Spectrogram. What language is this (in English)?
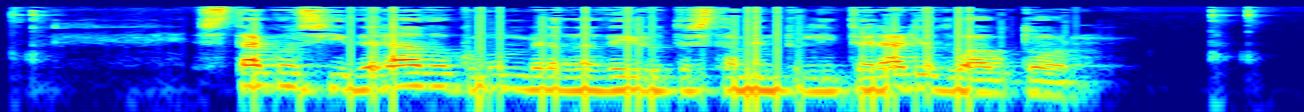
Galician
